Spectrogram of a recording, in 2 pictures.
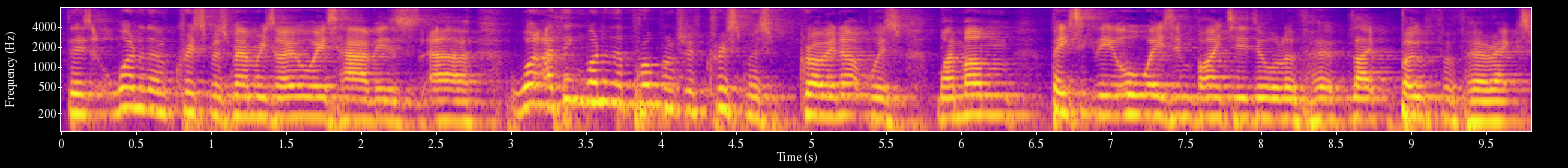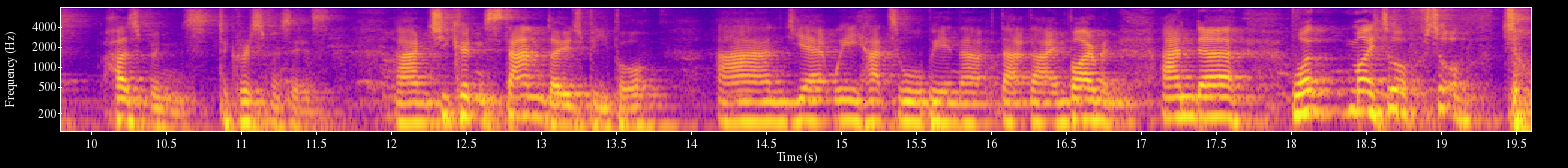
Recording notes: Our Tragic Christmas live event which took place at the Dogstar in Brixton on the 12th December. This event was a fundraiser for the brilliant Arts Emergency.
